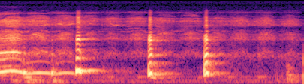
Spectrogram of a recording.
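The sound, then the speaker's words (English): A quick run of small, sharp sneezes, three or four abrupt bursts about half a second apart, each with a brief breathy, voiced tail, heard alone without talking. “Bless you.”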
